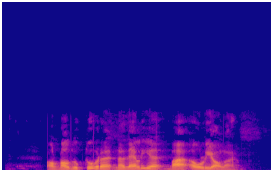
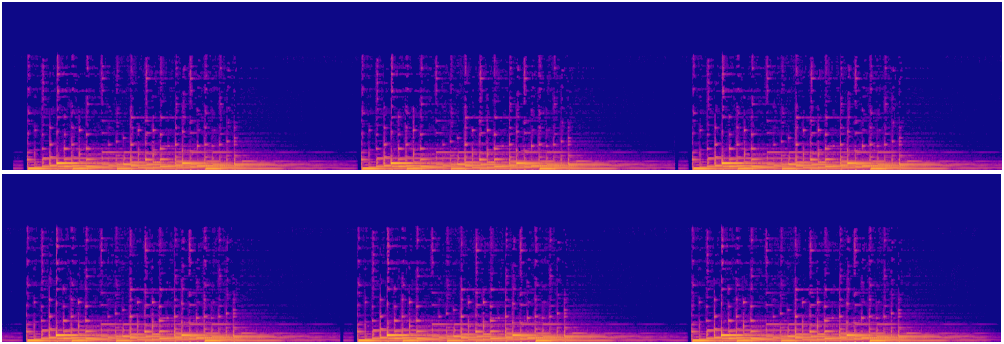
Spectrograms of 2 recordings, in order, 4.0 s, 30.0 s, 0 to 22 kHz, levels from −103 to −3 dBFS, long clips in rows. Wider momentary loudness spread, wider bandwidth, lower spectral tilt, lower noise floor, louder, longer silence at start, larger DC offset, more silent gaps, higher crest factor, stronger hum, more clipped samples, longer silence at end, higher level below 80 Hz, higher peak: second, 9 LU vs 15 LU; second, 7.8 kHz vs 14 kHz; second, -5.5 dB/octave vs -7 dB/octave; first, -74 dBFS vs -64 dBFS; second, -36 LUFS vs -30 LUFS; first, 0.65 s vs 0.35 s; neither; second, none vs 10.09-10.13 s; about the same, 18 dB vs 16 dB; neither; neither; first, 0.55 s vs 0.4 s; second, -70 dBFS vs -60 dBFS; second, -18 dBFS vs -14 dBFS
